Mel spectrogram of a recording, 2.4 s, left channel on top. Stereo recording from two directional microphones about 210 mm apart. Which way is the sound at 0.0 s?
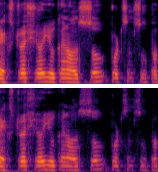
15° left (ahead or behind).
